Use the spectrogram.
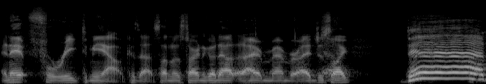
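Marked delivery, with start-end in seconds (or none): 4.1-4.9 shrill, high, drawn-out tearful crying wail. Remembering being young and losing sight of their dad at sundown, retelling crying and yelling. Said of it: "like crying, yelling".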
